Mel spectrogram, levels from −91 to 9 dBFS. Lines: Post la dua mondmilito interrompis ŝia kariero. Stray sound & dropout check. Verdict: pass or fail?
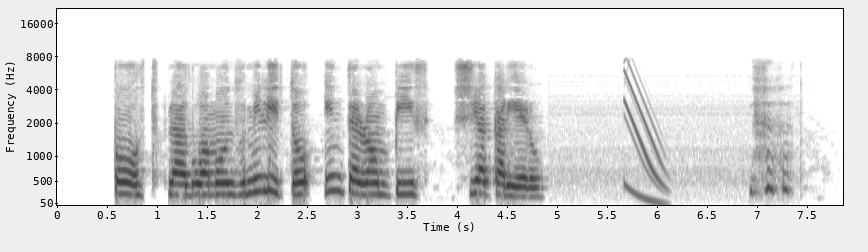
fail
